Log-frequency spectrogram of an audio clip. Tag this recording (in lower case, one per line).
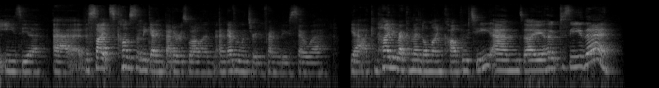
speech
